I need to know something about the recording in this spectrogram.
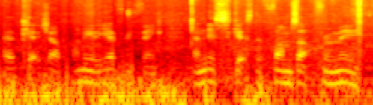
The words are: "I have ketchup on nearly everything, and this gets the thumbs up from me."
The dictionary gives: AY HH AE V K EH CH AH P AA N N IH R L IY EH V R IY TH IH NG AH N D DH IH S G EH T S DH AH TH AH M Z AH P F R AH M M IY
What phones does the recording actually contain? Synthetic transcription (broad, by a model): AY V K EH CH AH P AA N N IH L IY EH V R IY TH IH NG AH N DH IH S G EH T S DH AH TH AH M Z AH P F R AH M M IY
